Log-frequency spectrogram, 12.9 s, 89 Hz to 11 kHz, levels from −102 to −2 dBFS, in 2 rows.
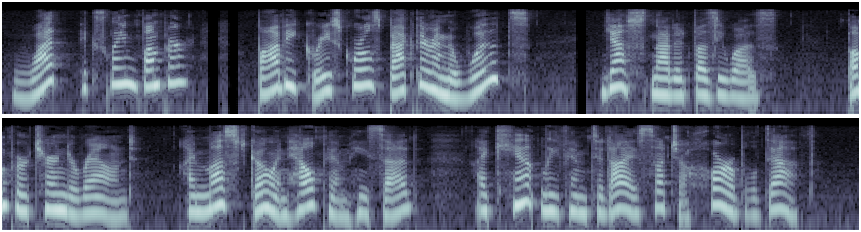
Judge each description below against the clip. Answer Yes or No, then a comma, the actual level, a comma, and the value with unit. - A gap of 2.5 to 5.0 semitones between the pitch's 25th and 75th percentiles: No, wide, 5.5 semitones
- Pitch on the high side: Yes, high, 215 Hz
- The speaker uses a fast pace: No, average, 170 wpm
